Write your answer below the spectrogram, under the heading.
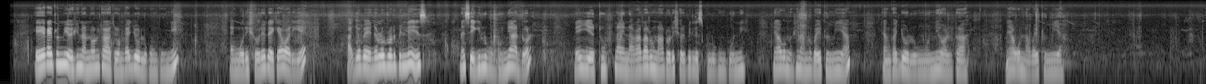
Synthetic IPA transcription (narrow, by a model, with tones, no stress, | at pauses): e˨˦ka˦i˦tu˦mi˦jɔ˨ʃi˦na˨n˦ɔ˦lta˦to˨ŋka˦d͡ʒo˦˨lu˨ku˨ŋɡu˨ni˦ | a˨i˨ŋo˨ɾi˨ʃo˨ɾe˦tɛ˨kɛ˦a˦wa˨ɾje˦ | a˨d͡ʒɔ˦pɛ˦˨ndɛ˦lo˦uɔ˦lpi˦li˦s | na˦se˨ki˦lu˦ku˨ŋɡu˨ni˦a˦dɔ˨˦l | ne˦je˨tu˦na˦e˨na˨ka˦ta˦ɾu˦na˨to˨ɾi˦ʃo˨ɾpi˦li˨sku˨lu˨ku˨ŋɡu˨ni˦ | ne˦a˦ko˦no˨ʃi˦na˨no˦βa˨i˦tu˨mi˦a˦ta˨ŋɡa˦d͡ʒo˦˨lo˨ku˨ŋo˨ni˦ɔ˨lta˦ | ne˦a˦ɣo˦na˨βa˨i˦tu˨mi˦a˦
